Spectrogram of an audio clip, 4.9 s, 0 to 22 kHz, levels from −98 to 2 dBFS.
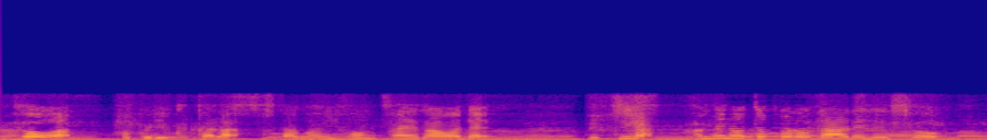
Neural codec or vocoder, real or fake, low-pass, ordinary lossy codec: codec, 32 kHz, 1.9 kbps, SNAC; fake; 7.2 kHz; none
